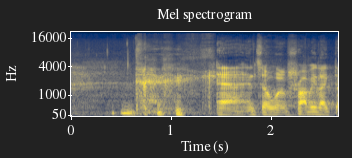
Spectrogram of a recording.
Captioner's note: laughing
